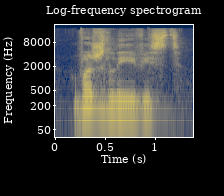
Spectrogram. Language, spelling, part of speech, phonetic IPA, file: Ukrainian, важливість, noun, [ʋɐʒˈɫɪʋʲisʲtʲ], Uk-важливість.ogg
- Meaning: importance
